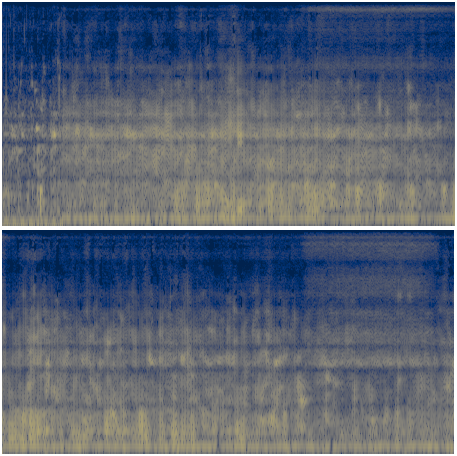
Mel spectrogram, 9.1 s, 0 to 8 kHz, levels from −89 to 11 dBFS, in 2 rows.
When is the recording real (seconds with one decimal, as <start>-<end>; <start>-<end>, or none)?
0.0-0.6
